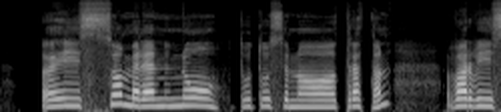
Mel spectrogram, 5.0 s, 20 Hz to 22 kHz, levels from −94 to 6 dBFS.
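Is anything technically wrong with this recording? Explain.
No, nothing technically wrong stood out on listening to this speech recording.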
